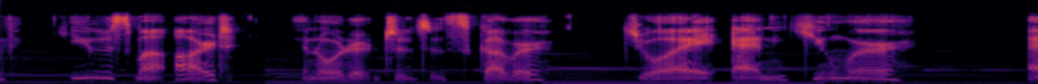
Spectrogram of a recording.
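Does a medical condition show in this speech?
Yes: multiple sclerosis; quadriplegic.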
